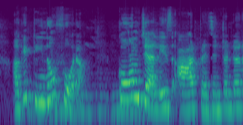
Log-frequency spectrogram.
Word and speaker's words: Ctenophora: Then next is Ctenophora, C is silent here, okay, Ctenophora.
